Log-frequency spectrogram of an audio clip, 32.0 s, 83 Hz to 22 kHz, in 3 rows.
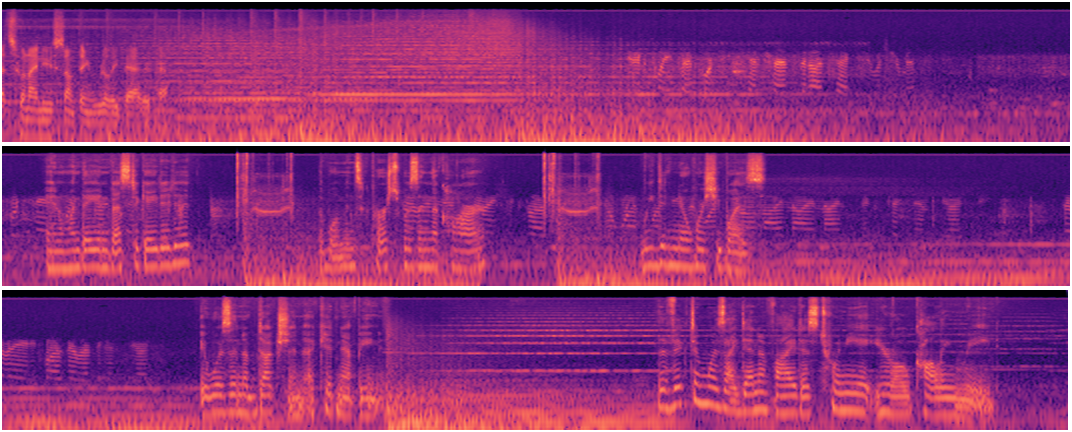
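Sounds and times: low droning hum: 0:00.0 - 0:32.0
low rumble: 0:00.0 - 0:32.0
voice fragments: 0:06.1 - 0:24.4.

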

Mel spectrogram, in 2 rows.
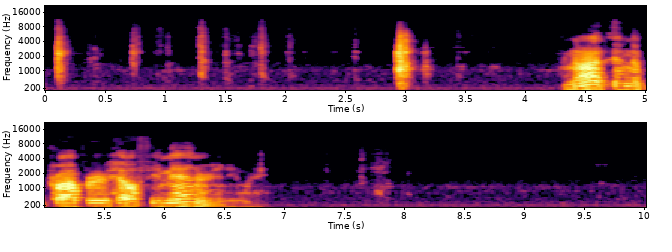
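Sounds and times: cards snapping and tapping: 0:00.0 - 0:03.2.

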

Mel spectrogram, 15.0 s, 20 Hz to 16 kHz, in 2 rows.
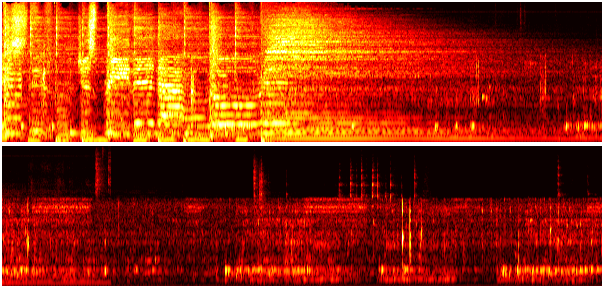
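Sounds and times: music track: 0:00.0 - 0:09.5
underwater bubbling and gurgling: 0:06.7 - 0:15.0.

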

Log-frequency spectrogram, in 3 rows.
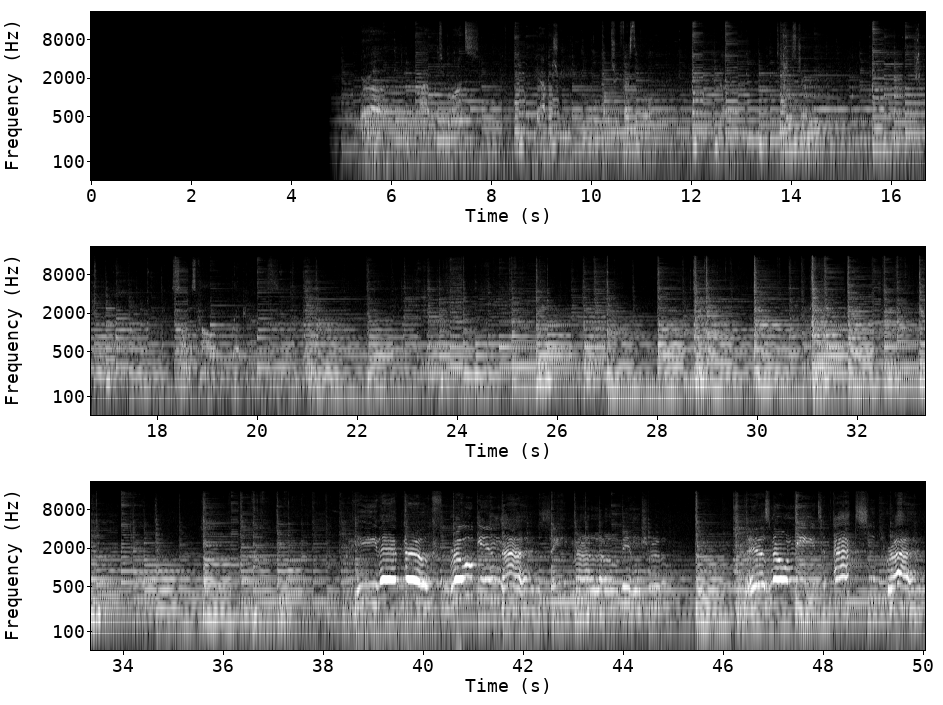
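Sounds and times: acoustic guitar strumming: 0:04.8 - 0:50.0.

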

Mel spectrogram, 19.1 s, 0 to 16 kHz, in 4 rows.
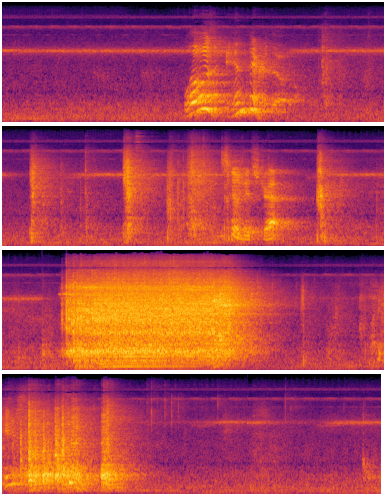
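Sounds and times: power tool running: 0:10.3 - 0:12.9.

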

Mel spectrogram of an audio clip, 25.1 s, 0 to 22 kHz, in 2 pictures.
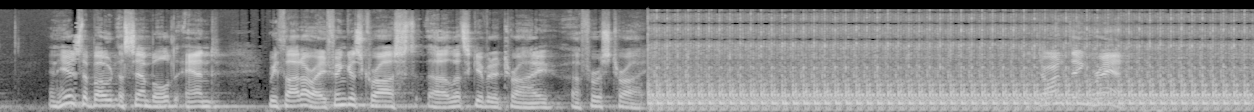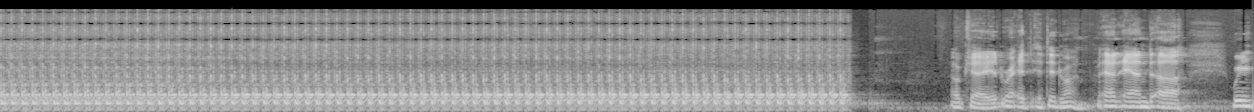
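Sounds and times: diesel engine idling: 0:06.5 - 0:21.1.

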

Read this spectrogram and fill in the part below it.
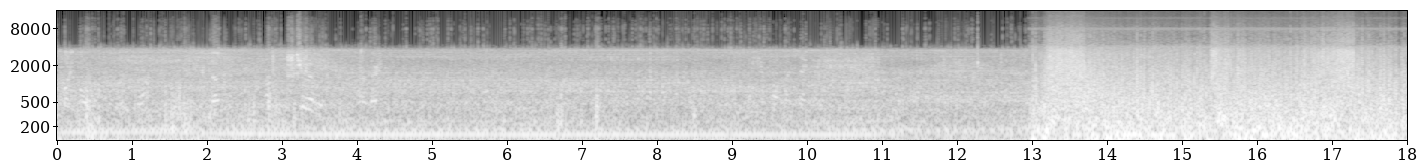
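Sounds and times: propeller aircraft engine humming: 0:00.0 - 0:18.0
wind hitting microphone: 0:00.0 - 0:18.0.

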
